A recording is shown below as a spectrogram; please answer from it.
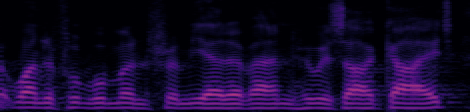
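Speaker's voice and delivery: ordinary talk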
